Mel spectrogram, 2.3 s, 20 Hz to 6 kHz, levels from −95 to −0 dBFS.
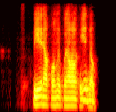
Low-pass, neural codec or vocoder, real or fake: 5.4 kHz; codec, 16 kHz, 0.5 kbps, FreqCodec, larger model; fake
